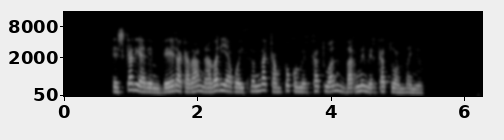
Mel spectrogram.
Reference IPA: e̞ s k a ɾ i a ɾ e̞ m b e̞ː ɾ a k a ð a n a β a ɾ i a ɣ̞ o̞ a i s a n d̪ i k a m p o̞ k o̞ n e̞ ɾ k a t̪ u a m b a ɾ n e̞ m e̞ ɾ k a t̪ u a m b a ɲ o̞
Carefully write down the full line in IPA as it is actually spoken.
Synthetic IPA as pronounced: e̞ s k a ɾ i a ɾ e̞ m b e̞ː ɾ a k a ð a n a β a ɾ i a ɣ̞ o̞ a i s a n d̪ a k a m p o̞ k o̞ m e̞ ɾ k a t̪ u a m b a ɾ n e̞ m e̞ ɾ k a t̪ u a m b a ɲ o̞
